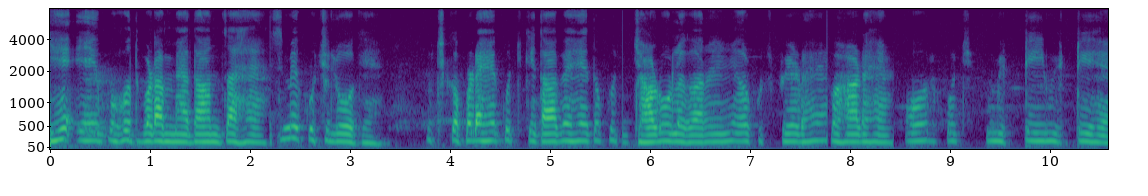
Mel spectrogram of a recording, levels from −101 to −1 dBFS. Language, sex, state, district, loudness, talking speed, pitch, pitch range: Hindi, male, Uttar Pradesh, Muzaffarnagar, -37 LUFS, 185 wpm, 175 Hz, 165-185 Hz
